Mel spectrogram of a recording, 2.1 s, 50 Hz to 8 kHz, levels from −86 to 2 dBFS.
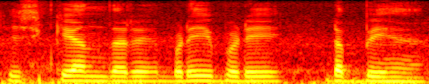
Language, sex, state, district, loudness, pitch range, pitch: Hindi, male, Haryana, Charkhi Dadri, -16 LUFS, 165-175 Hz, 165 Hz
